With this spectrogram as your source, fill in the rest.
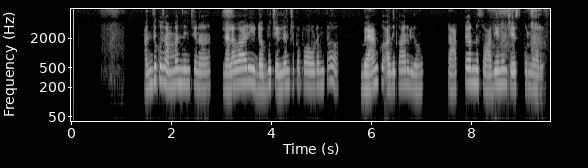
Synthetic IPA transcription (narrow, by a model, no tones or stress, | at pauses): ɐnd̪ukusɐmbɐnd̪ʱiɲt͡ʃinɐ | nɛlɐʋaːɾiɖɐbːut͡ʃelːiɲt͡ʃɐkɐpɔːʋɐɽɐnt̪o̞ː | bjaːŋkuʔɐd̪ʱikaːɾulu | ʈɾaːk̚ʈɐɾnusʋaːd̪ʱiːnɐmt͡ʃe̞ːsu̥kunːaːɾu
